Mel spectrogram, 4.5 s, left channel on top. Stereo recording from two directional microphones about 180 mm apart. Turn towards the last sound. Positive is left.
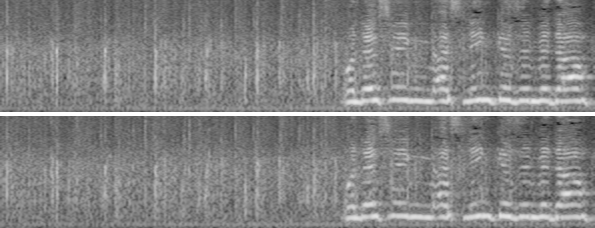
turn(degrees=35)  # may be behind; listen again after turning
